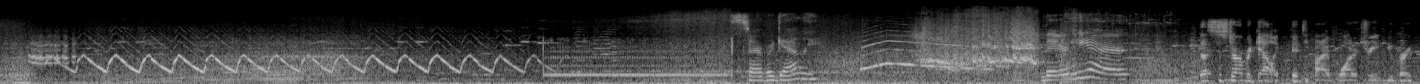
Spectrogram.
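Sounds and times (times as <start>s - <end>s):
low rumbling road noise: 0.0s - 14.1s
police car siren: 0.2s - 7.5s, 8.5s - 10.4s
speech: 7.5s - 8.4s, 10.4s - 14.1s.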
